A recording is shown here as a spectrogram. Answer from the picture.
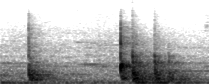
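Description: Billiard balls knocking on a pool table: one knock about a quarter second in, then a sharp, louder knock a little after a second followed by a quick run of smaller knocks that fade.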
